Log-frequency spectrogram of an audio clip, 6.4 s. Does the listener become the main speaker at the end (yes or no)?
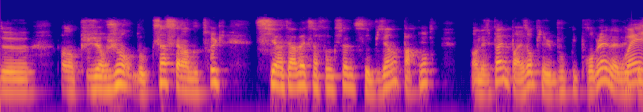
yes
